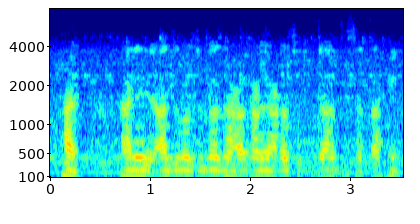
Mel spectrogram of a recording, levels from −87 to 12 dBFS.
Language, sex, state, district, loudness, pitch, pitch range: Marathi, male, Maharashtra, Nagpur, -26 LUFS, 105 Hz, 105-110 Hz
